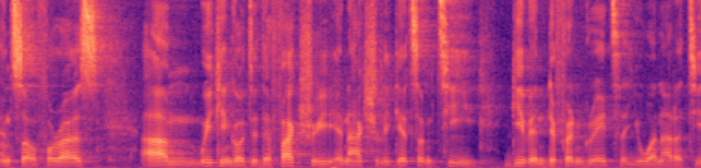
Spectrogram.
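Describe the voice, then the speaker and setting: The delivery moves at a moderate pace. Room echo is audible. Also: man. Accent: Kenyan. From Kenya. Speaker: marathon runner and entrepreneur. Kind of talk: talk show interview. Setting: stage with live audience.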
